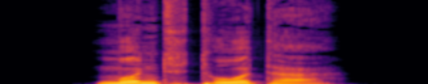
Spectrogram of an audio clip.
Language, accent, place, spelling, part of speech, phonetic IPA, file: German, Germany, Berlin, mundtoter, adjective, [ˈmʊntˌtoːtɐ], De-mundtoter.ogg
- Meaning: 1. comparative degree of mundtot 2. inflection of mundtot: strong/mixed nominative masculine singular 3. inflection of mundtot: strong genitive/dative feminine singular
